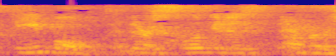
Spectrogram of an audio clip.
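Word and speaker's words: Diebold: inally I don't know I'm fond of saying dbol because I want these people to die but it's actually pronounced deol their slogan is Never say die so how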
